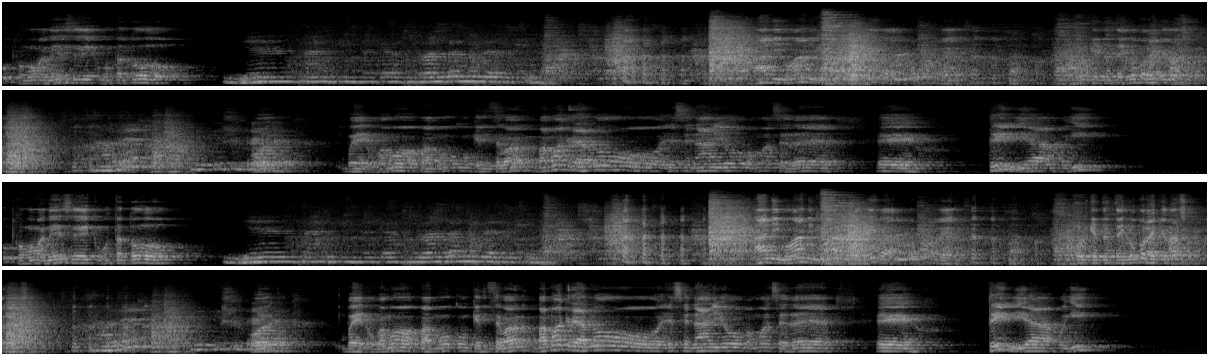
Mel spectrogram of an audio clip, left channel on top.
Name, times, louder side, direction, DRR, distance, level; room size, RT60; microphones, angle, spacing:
voice 1, 0.0-1.7 5.8-6.5 7.1-9.6 10.5-12.4 14.2-14.9 15.4-21.4 21.9-23.0, right 4 dB, 85° right, 4 dB, 0.5 m, -30 dB
voice 2, 2.2-5.7 8.9-9.1 12.9-13.5 13.9-14.9, equal, 10° left, -7 dB, 0.9 m, -35 dB
sound 1, 2.9-13.9, right 1 dB, 25° right, 0.5 m, -31 dB
4.0 x 3.4 x 2.6 m, 1.0 s
head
